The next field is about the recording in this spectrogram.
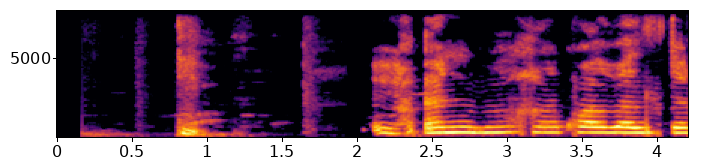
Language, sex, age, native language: Icelandic, male, 8, Icelandic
